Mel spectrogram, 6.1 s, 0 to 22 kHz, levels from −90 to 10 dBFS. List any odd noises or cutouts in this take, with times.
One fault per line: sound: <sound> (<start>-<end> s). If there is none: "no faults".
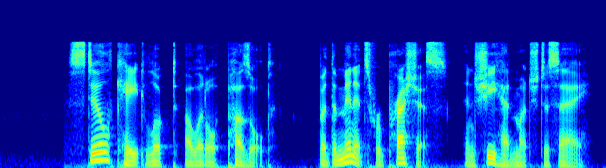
no faults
